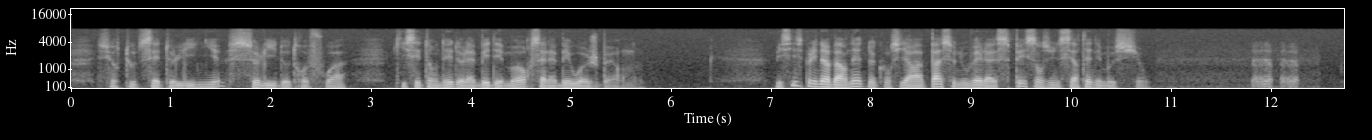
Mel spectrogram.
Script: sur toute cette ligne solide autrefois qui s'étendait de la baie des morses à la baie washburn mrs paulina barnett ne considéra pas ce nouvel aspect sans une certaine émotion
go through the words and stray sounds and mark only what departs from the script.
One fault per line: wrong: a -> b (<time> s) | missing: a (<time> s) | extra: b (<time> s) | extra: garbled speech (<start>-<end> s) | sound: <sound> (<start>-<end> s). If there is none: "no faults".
sound: laugh (11.8-12.3 s)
